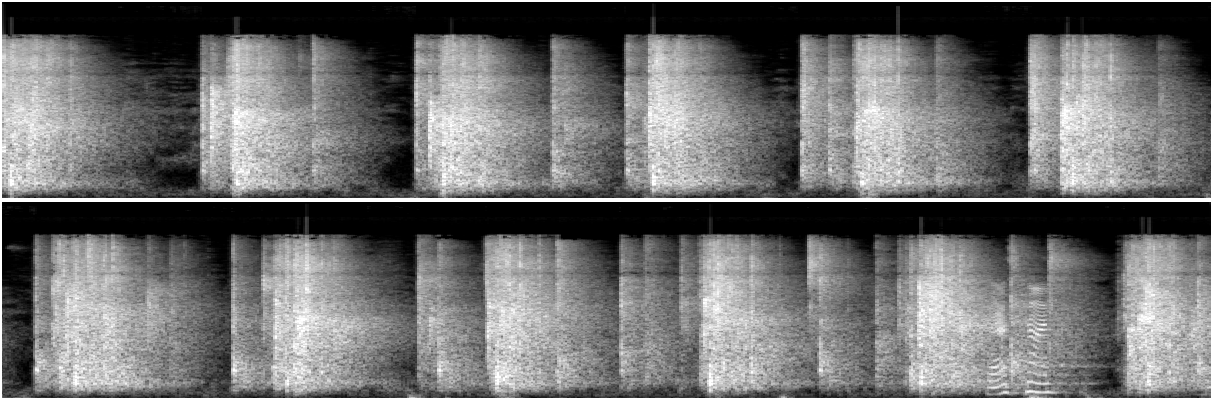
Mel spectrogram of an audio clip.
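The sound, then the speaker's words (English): Sharp hand claps above the head, made during full body swings in a warm-up, repeat in an uneven rhythm, roughly one every second or two, each a bright burst that rings out briefly before the next. No one speaks between them. “So we inhale and clap above the head.”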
